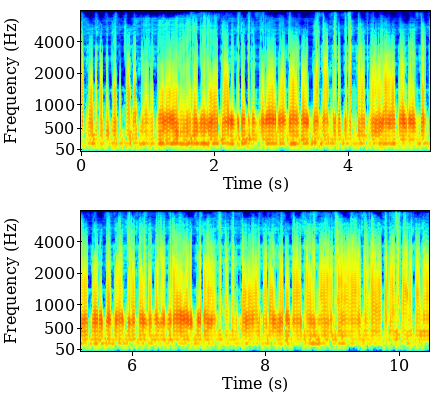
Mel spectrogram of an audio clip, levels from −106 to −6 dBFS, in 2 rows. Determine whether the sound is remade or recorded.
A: remade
